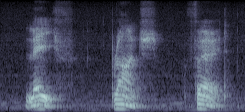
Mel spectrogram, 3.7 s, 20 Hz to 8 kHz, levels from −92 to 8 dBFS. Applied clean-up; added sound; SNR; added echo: none; none; none; none.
